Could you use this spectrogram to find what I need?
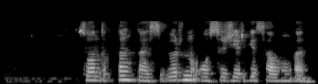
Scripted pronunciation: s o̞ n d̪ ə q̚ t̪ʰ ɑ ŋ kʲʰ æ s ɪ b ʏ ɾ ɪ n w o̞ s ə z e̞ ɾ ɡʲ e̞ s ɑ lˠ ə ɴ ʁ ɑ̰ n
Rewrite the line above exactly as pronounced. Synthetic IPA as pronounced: s o̞ n d̪ ə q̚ t̪ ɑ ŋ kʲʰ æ s ɪ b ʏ ɾ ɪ n w o̞ s ə ʒ e̞ ɾ ɡʲ e̞ s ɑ lˠ ə ɴ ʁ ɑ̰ n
